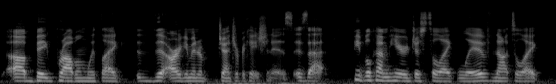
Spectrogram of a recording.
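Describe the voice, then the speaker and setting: A woman's voice: low voice, level tone, fairly quick, a bit bright. A young adult woman, a comedian guest on a podcast, chatting casually and rambling through stories with lots of "like". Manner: chatty, many "like" fillers, rambling storytelling. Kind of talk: casual chat.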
